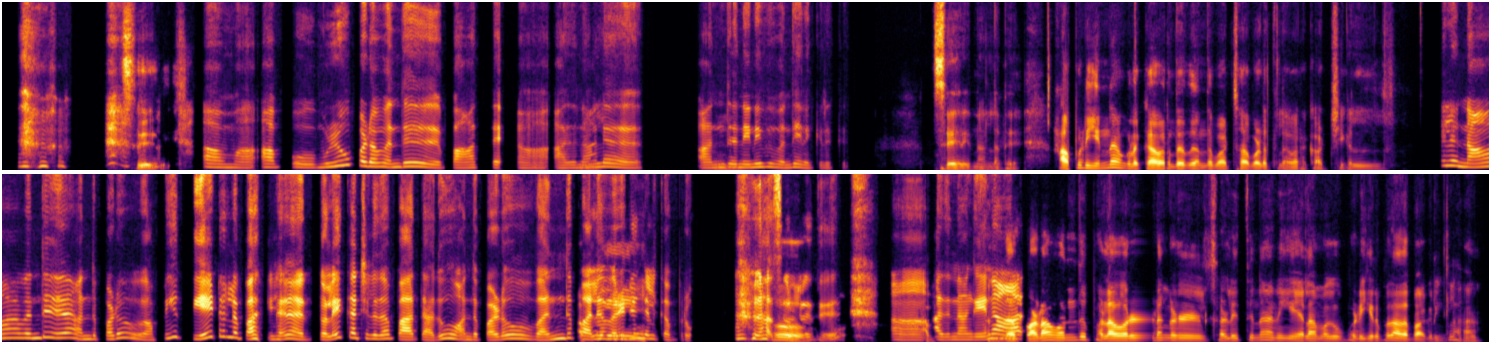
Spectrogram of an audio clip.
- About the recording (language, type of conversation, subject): Tamil, podcast, முதல் முறையாக நீங்கள் பார்த்த படம் குறித்து உங்களுக்கு நினைவில் இருப்பது என்ன?
- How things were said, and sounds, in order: laugh; other noise; tapping; chuckle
